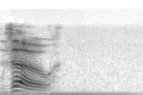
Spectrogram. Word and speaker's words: though: have the word though the gh here is silent so instead of saying it's though very nice uh next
